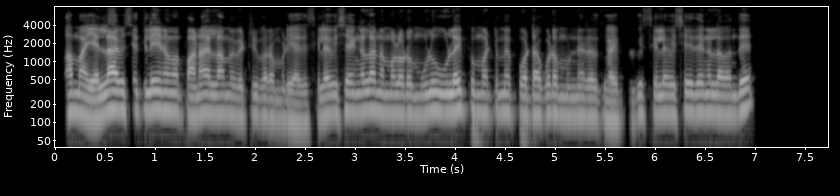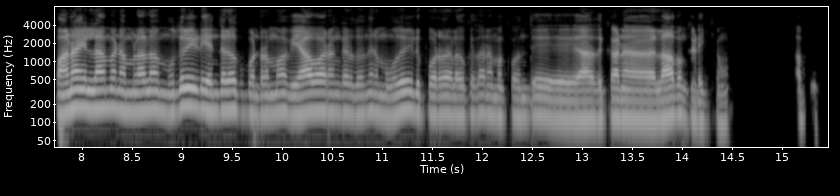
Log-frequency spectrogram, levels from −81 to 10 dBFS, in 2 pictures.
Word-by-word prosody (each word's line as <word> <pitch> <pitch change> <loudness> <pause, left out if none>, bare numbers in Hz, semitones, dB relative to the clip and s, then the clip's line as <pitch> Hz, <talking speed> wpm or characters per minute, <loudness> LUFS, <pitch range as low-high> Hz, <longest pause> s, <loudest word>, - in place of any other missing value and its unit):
ஆமா. 145 -2 +1
எல்லா 155 +5 +6
விஷயத்துலயும் 160 +1 0
நம்ம 155 -1 0
பணம் 140 +3 +3
இல்லாம 140 -1 -1
வெற்றி 130 +2 -7
பெற 125 -2 -2
முடியாது. 105 -3 -3
சில 125 +1 -2
விஷயங்கள்ல 155 +3 0
நம்மளோட 145 -1 -1
முழு 155 +2 -1
உழைப்பு 155 +2 +1
மட்டுமே 145 +1 -4
போட்டா 135 -1 -1
கூட 140 0 -1
முன்னேறதுக்கு 125 -2 -5
வாய்ப்புருக்கு. 115 +5 -5
சில 140 0 0
விஷயங்களில 145 0 -2
வந்து, 150 +5 0 0.9
பணம் 170 +5 +7
இல்லாம 170 +1 +3
நம்மளால 160 +1 +2
முதலீடு 175 +1 +3
எந்த 160 +1 0
அளவுக்கு 155 -2 0
பண்ணுறோமோ, 140 +1 -2
வியாபாரங்குறது 145 -1 +2
வந்து 150 0 -4
நம்ம 130 -2 -5
முதலீடு 155 -1 -1
போடுற 135 0 -1
அளவுக்கு 130 +1 -5
தான் 135 -1 -4
நமக்கு 125 0 -8
வந்து 125 +1 -6 0.5
அதுக்கான 120 +1 0 0.4
லாபம் 125 -1 +2
கிடைக்கும். 105 -2 -8 0.7
அப்போ - - -17
145 Hz, 165 wpm, -24 LUFS, 130-155 Hz, 0.9 s, பணம்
